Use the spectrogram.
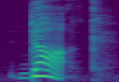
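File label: "dock", English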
